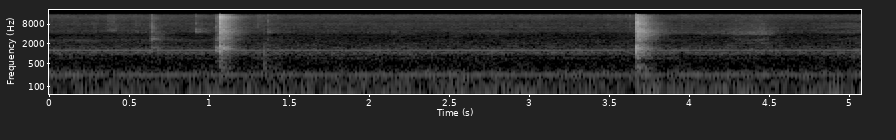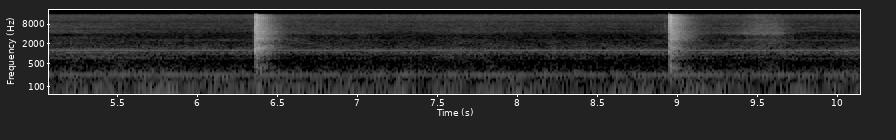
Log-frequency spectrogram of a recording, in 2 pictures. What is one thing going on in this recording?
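Pliers snip sharply, a few seconds apart.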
